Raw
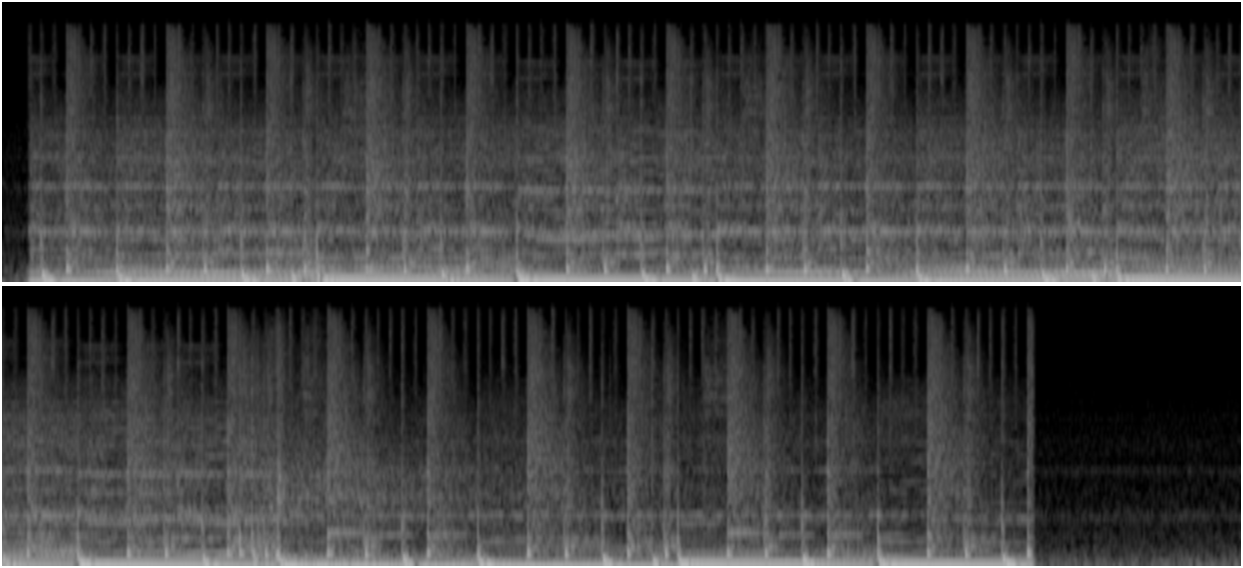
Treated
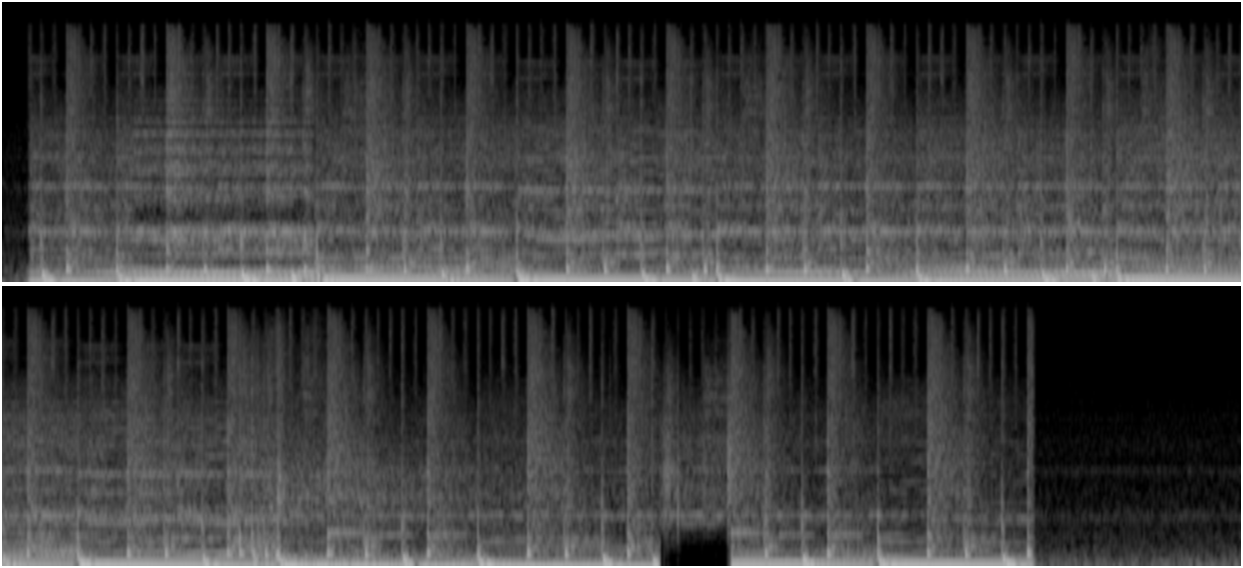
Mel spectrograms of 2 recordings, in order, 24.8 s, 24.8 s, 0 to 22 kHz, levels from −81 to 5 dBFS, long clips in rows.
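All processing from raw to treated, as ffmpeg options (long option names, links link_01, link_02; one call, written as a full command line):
ffmpeg -i in.wav -filter_complex "[0:a]asettb=1/sr,asplit=3[link_01][link_02][link_03];[link_01]atrim=end=1.314[link_04];[link_02]atrim=start=1.31:end=3.11,asetpts=PTS-STARTPTS,afade=type=in:duration=0.004:curve=qsin,afade=type=out:start_time=1.796:duration=0.004:curve=qsin,bandreject=frequency=1100:width=7.5,aecho=1:1:1.6:0.76,atrim=end_sample=79380[link_05];[link_03]atrim=start=3.106[link_06];[link_04][link_05]acrossfade=duration=0.004:curve1=hsin:curve2=qsin[link_07];[link_07][link_06]acrossfade=duration=0.004:curve1=qsin:curve2=hsin,asettb=1/sr,asplit=3[link_08][link_09][link_10];[link_08]atrim=end=18.964[link_11];[link_09]atrim=start=18.96:end=19.67,asetpts=PTS-STARTPTS,afade=type=in:duration=0.004:curve=qsin,afade=type=out:start_time=0.706:duration=0.004:curve=qsin,highpass=frequency=740:width=0.5412,highpass=frequency=740:width=1.3066,asplit=2[link_12][link_13];[link_13]highpass=frequency=720:poles=1,volume=13dB,asoftclip=type=tanh:threshold=-20dB[link_14];[link_12][link_14]amix=inputs=2:normalize=0,lowpass=frequency=1800:poles=1,volume=-6dB[link_15];[link_10]atrim=start=19.666[link_16];[link_11][link_15]acrossfade=duration=0.004:curve1=hsin:curve2=qsin[link_17];[link_17][link_16]acrossfade=duration=0.004:curve1=qsin:curve2=hsin" out.wav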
